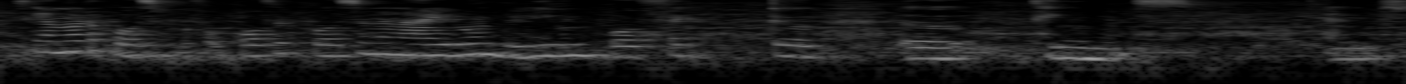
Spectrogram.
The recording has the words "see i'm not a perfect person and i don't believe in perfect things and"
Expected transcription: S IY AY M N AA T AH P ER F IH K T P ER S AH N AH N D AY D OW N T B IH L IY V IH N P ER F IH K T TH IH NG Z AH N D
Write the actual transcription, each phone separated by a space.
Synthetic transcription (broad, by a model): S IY AY M N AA T AH P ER F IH K T P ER S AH N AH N AY D OW N T B IH L IY V IH N P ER F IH K T T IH NG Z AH N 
